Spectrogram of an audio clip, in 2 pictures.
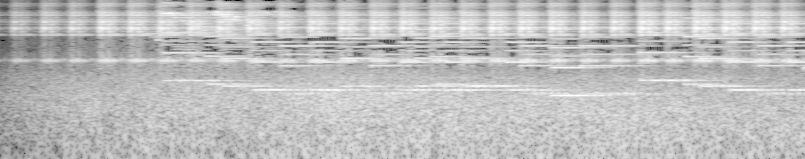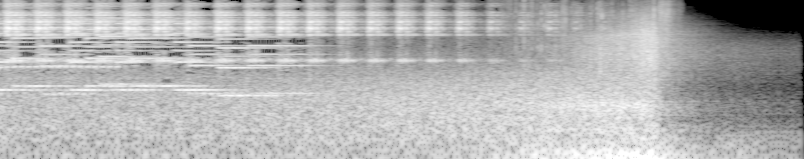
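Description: Christmas-style jingle: sleigh bells shaken in a steady beat, about four a second, under a short tinkling melody. Near the end a rising swell builds to a deep hit, and the music stops suddenly.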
